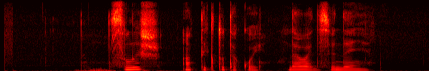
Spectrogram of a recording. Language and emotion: Russian, angry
